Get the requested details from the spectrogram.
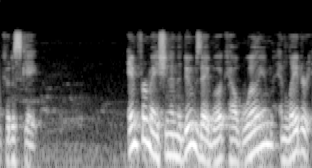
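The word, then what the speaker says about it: Domesday: the result was the doomsday book pronounced doomsday which listed every castle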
